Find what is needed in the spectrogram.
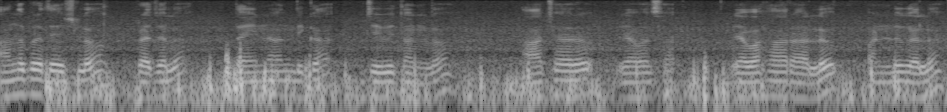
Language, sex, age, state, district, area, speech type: Telugu, male, 18-30, Andhra Pradesh, N T Rama Rao, urban, spontaneous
